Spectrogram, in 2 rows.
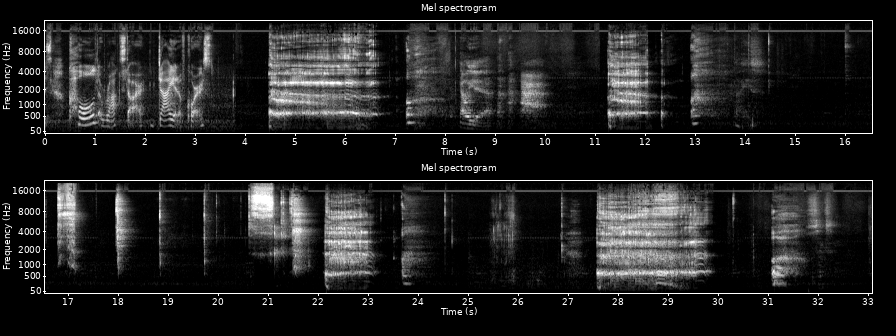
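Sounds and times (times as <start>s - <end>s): woman burping: 4.5s - 6.8s, 11.2s - 13.0s, 22.1s - 23.8s, 27.6s - 30.0s.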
